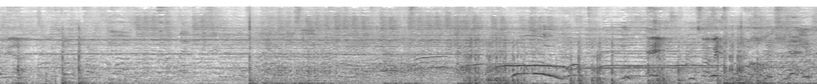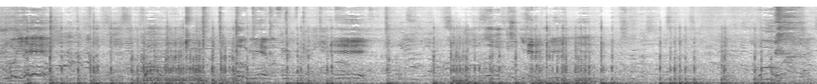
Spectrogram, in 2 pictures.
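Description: Fireworks display: aerial shells bursting one after another in a dense run of booms and crackle, growing louder and busier about four seconds in.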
